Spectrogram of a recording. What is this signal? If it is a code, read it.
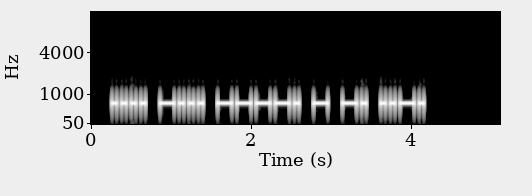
Morse code, heard as a keyed tone, about 20 wpm, 700 Hz. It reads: HB9TNF
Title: 2023 SOTA Activator Call Signs - 20wpm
